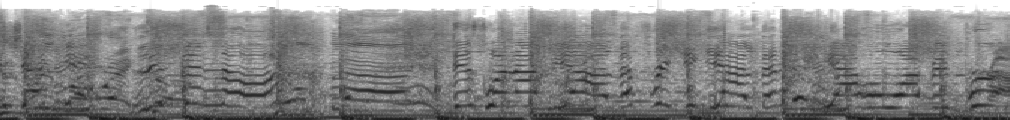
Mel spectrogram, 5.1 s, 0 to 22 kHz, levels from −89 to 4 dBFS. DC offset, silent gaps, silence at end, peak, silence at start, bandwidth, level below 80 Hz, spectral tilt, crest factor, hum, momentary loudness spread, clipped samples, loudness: under 0.1%; none; 0 s; 0 dBFS; 0 s; 15.5 kHz; -12 dBFS; -3.5 dB/octave; 10 dB; none; 2 LU; under 0.1%; -11 LUFS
